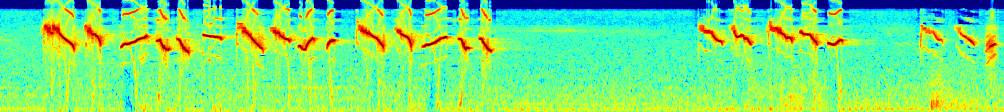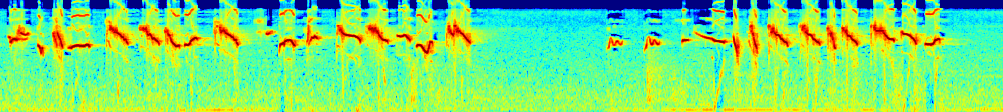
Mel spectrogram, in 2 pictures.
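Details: White-eye singing to provoke other white-eyes into singing: fast, high, twittering bursts of three to four seconds separated by short pauses, against a quiet background.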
